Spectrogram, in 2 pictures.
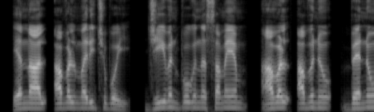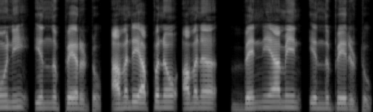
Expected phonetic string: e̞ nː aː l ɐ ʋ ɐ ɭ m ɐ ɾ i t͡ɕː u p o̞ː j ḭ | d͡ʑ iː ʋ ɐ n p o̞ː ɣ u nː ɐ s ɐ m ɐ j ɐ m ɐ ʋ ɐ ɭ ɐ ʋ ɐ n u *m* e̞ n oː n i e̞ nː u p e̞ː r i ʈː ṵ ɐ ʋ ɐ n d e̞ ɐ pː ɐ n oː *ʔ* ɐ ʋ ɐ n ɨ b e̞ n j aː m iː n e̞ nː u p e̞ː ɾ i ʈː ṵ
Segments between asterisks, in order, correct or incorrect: incorrect: b, correct

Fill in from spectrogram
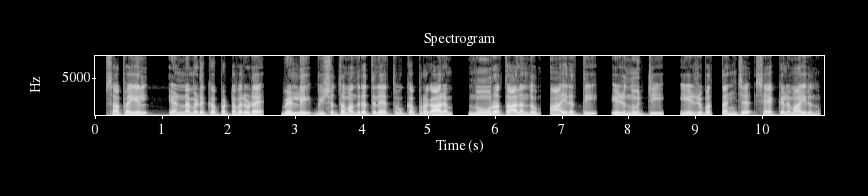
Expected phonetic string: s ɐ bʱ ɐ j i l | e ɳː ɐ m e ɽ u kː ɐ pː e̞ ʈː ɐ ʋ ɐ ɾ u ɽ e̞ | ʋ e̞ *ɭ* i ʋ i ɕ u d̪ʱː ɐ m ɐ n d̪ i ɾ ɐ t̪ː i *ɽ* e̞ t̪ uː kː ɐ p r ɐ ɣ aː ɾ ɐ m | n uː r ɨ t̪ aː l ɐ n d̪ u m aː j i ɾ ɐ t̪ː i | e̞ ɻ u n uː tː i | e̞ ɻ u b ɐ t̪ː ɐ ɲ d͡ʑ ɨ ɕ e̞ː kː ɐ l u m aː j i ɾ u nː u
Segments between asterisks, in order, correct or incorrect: incorrect: ɭː, incorrect: l

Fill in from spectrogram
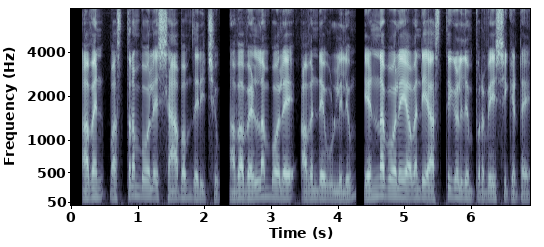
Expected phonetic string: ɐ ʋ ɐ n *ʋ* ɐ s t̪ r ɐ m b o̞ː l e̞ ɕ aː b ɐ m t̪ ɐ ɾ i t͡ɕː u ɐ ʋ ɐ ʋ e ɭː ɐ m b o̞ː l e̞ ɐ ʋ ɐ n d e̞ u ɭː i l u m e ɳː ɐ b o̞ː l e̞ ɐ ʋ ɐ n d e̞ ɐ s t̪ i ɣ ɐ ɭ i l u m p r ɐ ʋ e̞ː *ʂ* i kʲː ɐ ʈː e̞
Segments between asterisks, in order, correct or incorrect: correct, incorrect: ɕ

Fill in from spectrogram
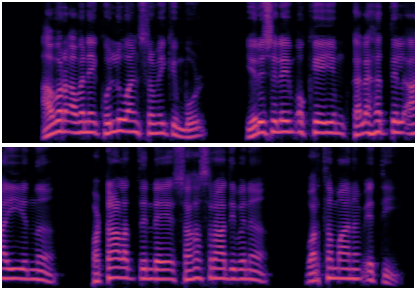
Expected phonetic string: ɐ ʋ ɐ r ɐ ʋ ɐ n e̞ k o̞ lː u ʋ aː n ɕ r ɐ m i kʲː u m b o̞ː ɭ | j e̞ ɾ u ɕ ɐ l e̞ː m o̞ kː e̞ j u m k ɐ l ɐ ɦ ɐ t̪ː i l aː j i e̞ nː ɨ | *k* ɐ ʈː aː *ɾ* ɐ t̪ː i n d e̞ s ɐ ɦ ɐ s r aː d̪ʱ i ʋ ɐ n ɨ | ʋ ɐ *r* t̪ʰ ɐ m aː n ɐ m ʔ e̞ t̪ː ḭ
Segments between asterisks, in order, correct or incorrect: incorrect: p, incorrect: ɭ, correct

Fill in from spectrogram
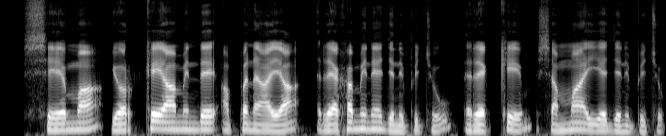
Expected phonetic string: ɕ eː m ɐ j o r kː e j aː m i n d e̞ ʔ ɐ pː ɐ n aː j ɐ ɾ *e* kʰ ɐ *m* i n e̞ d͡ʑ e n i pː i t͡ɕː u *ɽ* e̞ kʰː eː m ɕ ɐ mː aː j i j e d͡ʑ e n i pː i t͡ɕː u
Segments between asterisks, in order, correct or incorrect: correct, correct, incorrect: ɾ

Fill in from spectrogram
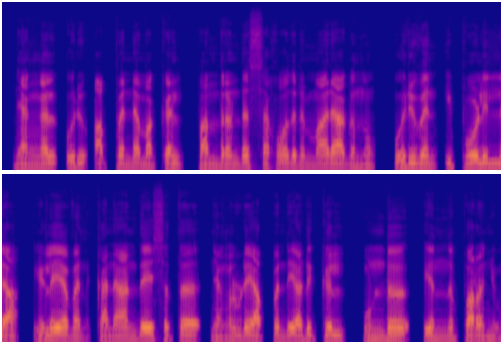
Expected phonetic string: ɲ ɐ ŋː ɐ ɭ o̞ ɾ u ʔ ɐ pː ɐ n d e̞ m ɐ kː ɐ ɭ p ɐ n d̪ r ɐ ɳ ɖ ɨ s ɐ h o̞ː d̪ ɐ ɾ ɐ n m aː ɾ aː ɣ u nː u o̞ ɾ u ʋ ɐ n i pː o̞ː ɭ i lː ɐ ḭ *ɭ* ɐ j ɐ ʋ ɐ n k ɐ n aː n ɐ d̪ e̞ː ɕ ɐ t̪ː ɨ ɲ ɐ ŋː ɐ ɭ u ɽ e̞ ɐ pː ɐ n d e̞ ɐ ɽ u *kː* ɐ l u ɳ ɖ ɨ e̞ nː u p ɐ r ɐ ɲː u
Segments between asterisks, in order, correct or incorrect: correct, correct

